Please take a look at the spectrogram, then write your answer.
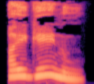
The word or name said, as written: ಆಯ್ಕನೆ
